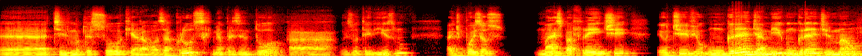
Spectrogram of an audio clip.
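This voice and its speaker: A man's medium-pitched voice varies in an ordinary way as he talks fairly slowly. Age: 60s. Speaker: astrology teacher. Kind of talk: course introduction talk. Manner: casual, halting with fillers.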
